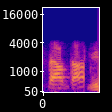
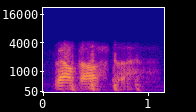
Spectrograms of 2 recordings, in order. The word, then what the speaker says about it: Valdosta: Or is it Valdosta? How do you say it? Valdosta? Valdosta, Georgia. – Valdosta? – Seriously? No way. It's Valdosta.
